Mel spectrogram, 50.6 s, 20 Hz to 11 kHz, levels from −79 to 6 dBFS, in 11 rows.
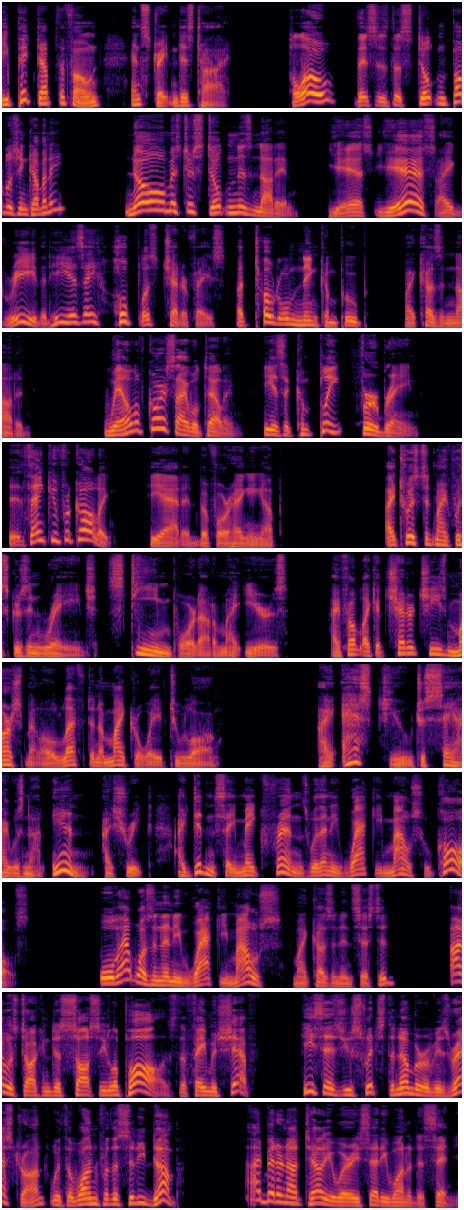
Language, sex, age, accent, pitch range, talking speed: English, male, 50-69, American, 105-175 Hz, 180 wpm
